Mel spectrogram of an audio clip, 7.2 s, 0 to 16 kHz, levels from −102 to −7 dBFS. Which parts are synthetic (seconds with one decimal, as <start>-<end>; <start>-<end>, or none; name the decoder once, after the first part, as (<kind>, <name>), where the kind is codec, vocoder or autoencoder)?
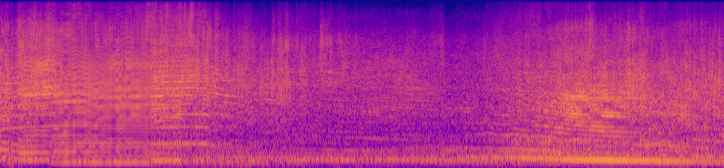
0.5-1.5 (vocoder, BigVGAN v2)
